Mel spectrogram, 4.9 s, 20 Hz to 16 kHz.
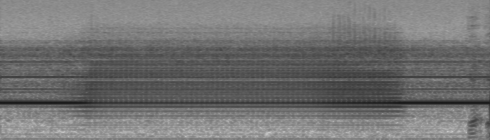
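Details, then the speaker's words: Hallicrafters TW2000 World Wide valve radio during Band 2 (15 MHz) alignment: a loud steady whistle wavers and swells as the dial nears the station; the signal pulls, which the owner thinks is the local oscillator fighting the antenna signal, possibly AVC or a tube artifact. "so what's happening there is a local oscillator is being fooling around with fighting signal from the antenna I think that's what's going on"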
